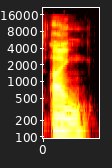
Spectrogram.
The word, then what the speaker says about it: Anh: All right, so for me, right, my name is Ang, A-N-H, but then people always mispronounce it with A-H-N, so they're like on or an, right?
